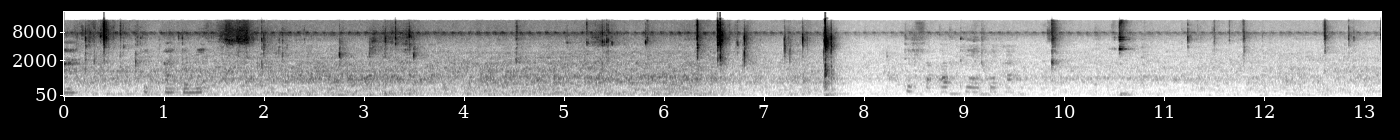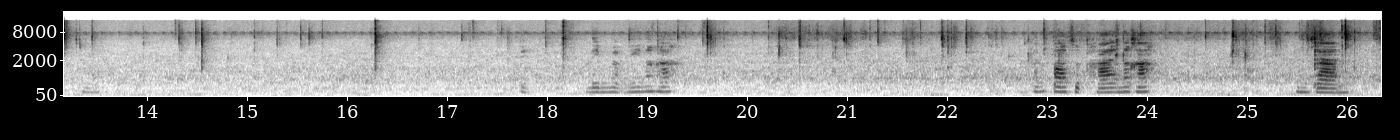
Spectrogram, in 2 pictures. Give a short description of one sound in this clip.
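Plastic ribbon crinkles and rustles as hands fold it.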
